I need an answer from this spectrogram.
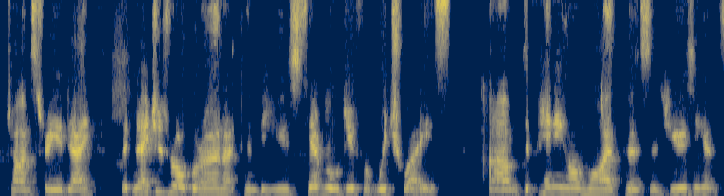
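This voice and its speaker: Woman, gravelly, husky, enthusiastic product advice, video call. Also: medium pitch, low-quality recording. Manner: enthusiastic, gives advice with many fillers. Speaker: product trainer. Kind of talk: casual presentation on a video call.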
